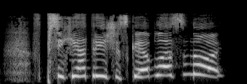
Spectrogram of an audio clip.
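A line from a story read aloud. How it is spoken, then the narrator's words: Bursting into sobs. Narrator (Russian): разрыдалась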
